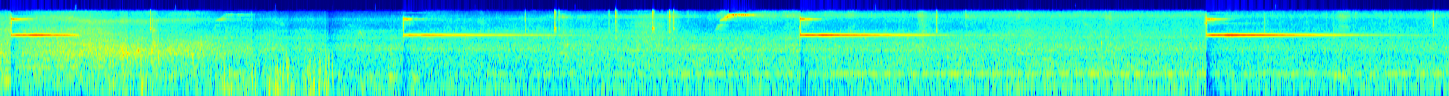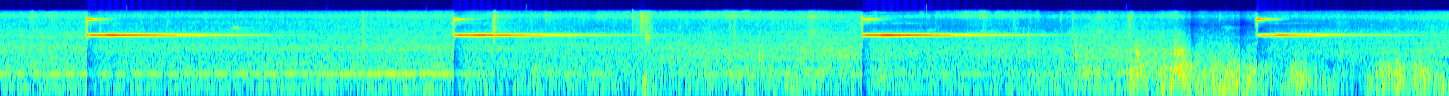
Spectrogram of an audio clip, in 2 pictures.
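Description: A single high steady electronic tone, each about a second and a half long and starting with a short tick, repeating about every four seconds over steady street noise.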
